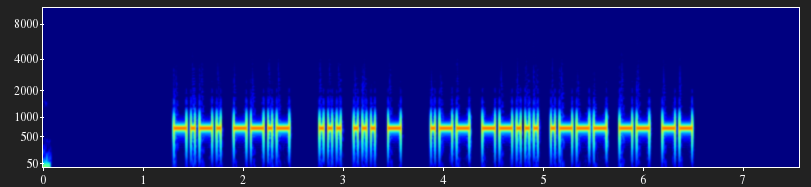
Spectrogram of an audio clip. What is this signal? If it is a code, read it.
Morse code, heard as a keyed tone, about 28 wpm, 700 Hz. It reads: CQ SST W7JMM
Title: K1USN SST QSO Practice - 28wpm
